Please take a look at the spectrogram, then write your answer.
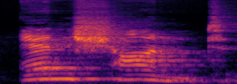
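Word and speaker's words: ancient: সঙ্গে বলেন microphone of রেখে হ্যাঁ প্রথমটা বলেন এনশান্ট যদিও আগের লেসনে পড়েছিলেন বাট এটা টাইম রিলেটেড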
